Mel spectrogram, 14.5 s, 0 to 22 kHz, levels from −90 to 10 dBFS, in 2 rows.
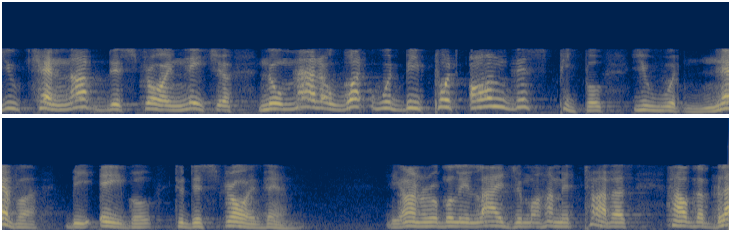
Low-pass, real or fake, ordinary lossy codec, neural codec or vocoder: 7.2 kHz; fake; AAC, 16 kbps; codec, 16 kHz, 6 kbps, DAC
